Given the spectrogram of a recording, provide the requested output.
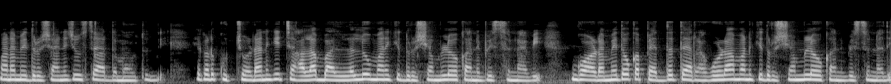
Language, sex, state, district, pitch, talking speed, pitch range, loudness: Telugu, female, Andhra Pradesh, Chittoor, 210 Hz, 150 wpm, 200-225 Hz, -13 LUFS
